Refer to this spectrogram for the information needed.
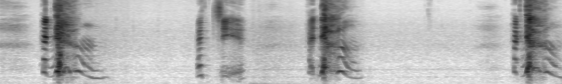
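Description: Four sharp sneezes, each a quick high breath in then a forceful burst with voiced tail, separated by pauses.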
